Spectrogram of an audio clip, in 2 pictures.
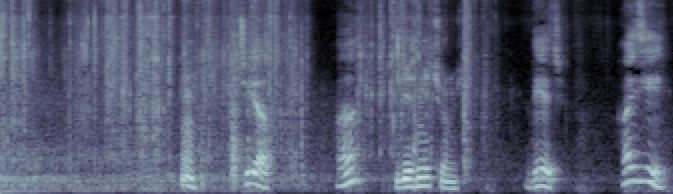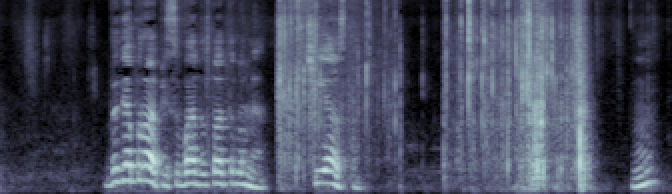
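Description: A plastic bag crinkles and rustles in a man's hands.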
